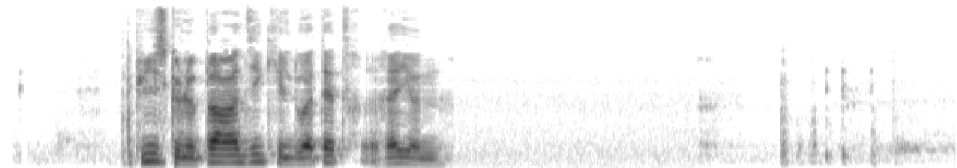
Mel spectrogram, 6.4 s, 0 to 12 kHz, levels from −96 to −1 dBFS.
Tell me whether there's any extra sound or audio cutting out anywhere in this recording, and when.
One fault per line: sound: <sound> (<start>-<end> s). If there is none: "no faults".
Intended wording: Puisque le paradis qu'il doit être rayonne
no faults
